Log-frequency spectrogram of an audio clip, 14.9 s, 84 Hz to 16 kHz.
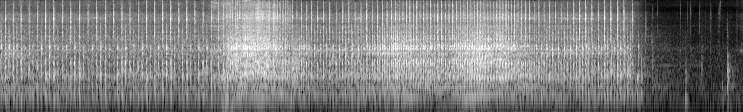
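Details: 2004 Chevrolet Monte Carlo SS, 100k miles, fresh oil, good oil pressure, idling: steady sharp knock about four times a second, then shut off; owner suspects rod knock, not confirmed.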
